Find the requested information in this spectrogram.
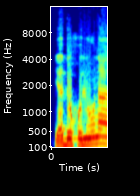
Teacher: يَدْخُلُونَ دال ساکن ہے اور حروف قلقلہ میں سے ہے تو یہاں پر قلقلہ ہوگا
